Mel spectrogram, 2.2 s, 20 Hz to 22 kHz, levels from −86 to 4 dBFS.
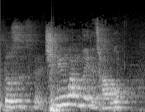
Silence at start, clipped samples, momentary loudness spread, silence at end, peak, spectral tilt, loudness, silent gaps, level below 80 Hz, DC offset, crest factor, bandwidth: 0 s; 0.4%; 9 LU; 0.05 s; 0 dBFS; -7 dB/octave; -12 LUFS; none; -34 dBFS; under 0.1%; 12 dB; 10.5 kHz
